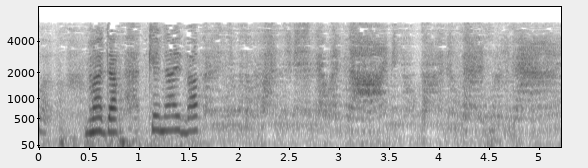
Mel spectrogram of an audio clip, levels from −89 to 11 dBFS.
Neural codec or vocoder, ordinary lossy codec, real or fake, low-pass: codec, 16 kHz in and 24 kHz out, 0.6 kbps, FocalCodec, streaming, 2048 codes; MP3, 24 kbps; fake; 7.2 kHz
